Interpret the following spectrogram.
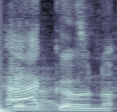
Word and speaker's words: taconite: My word this week is taconite. Oh. Taconite. Anybody want to guess the spelling on this? Tacinite? No. It is spelled Taconite. Taco night. Oh, taco night.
